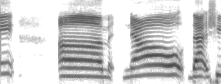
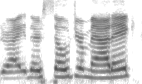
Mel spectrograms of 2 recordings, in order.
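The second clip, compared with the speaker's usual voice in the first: ordinary talk, nothing marked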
